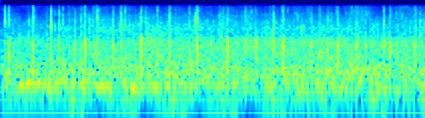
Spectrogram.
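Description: Light, scattered audience applause: many irregular hand claps at an even level.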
